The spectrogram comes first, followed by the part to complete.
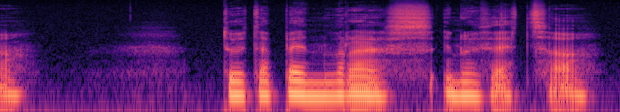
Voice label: "benfras", Welsh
